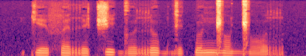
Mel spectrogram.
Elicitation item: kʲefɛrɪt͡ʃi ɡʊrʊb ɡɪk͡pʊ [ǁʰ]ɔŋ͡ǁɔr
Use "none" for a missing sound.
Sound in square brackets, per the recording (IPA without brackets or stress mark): ŋ͡ǁ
